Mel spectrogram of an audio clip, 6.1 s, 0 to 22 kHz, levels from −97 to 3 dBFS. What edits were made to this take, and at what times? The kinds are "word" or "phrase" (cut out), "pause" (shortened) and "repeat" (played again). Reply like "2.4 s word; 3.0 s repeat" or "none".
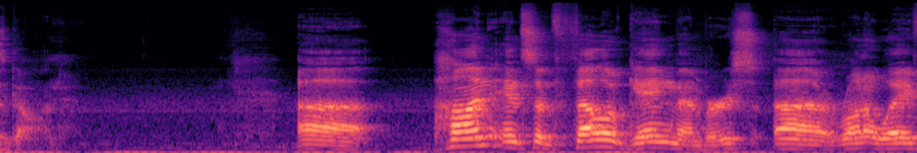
2.8 s pause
